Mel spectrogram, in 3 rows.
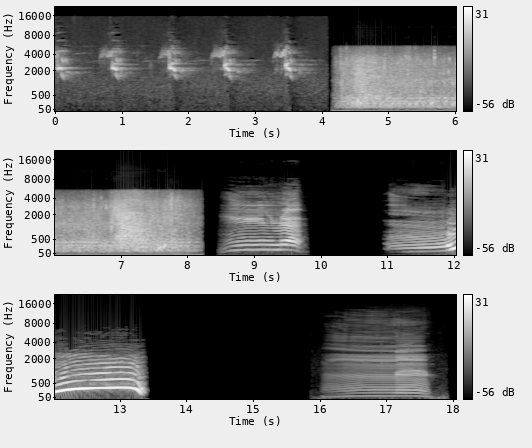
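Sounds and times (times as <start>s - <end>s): water rushing and splashing: 1.4s - 8.3s
cow mooing: 8.5s - 9.8s, 11.0s - 13.5s, 16.0s - 17.8s.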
